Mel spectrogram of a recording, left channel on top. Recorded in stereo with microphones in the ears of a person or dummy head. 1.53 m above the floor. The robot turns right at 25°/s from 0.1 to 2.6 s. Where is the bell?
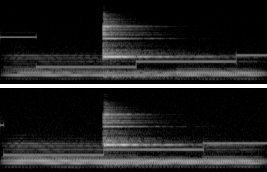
25° left (ahead or behind), 2 m; by 1.3 s 35° left (ahead or behind), 2 m.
